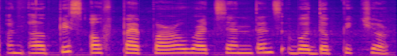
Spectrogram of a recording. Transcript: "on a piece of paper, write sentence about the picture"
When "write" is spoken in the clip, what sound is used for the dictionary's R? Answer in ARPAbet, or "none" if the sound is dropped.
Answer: W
